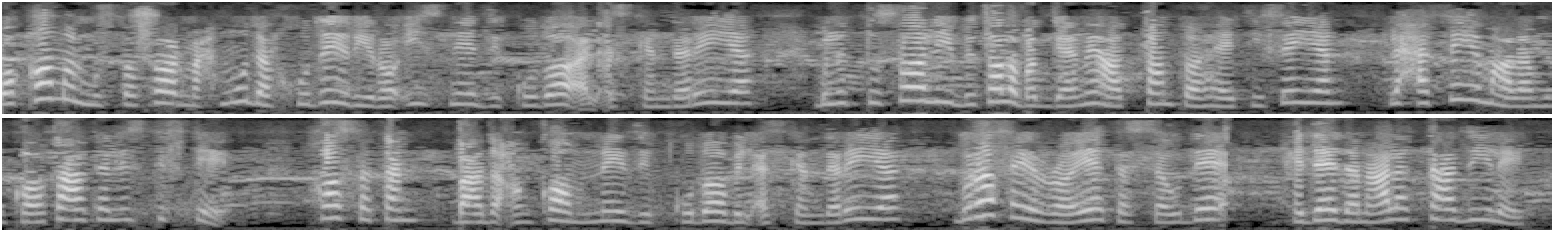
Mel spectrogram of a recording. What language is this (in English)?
Arabic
